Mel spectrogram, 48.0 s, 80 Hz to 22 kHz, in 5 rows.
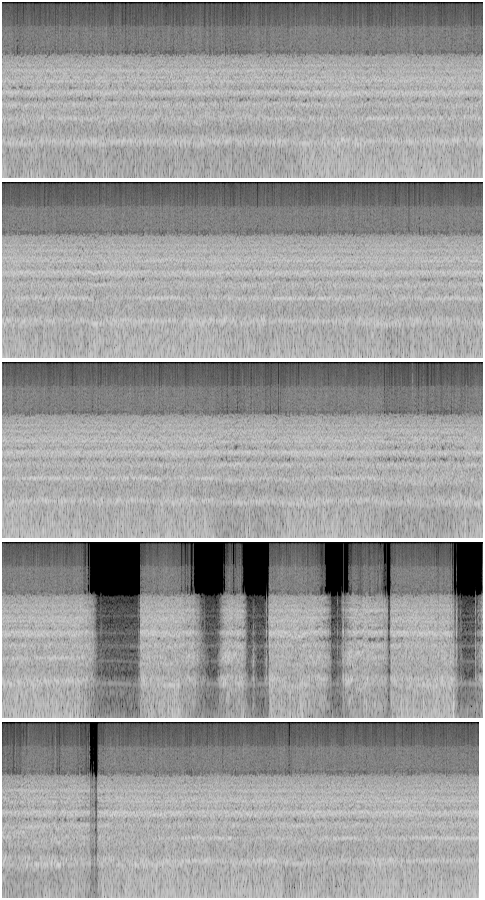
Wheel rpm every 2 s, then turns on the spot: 230, 230, 230, 220, 230, 230, 220, 230, 230, 230, 230, 220, 220, 220, 220, 90, 70, 80, 110, 130, 130, 220, 230, 230.
none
